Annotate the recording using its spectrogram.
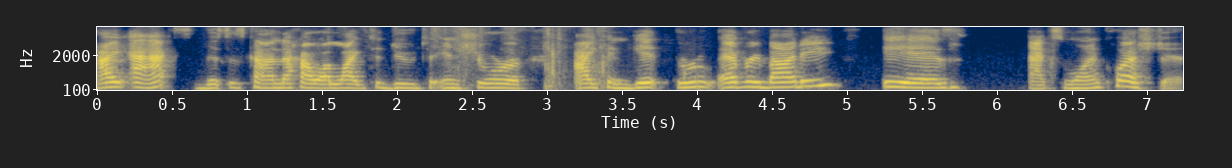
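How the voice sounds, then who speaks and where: A woman with an American accent, medium pitch, ordinary pitch variation and a bright, sharp tone, in a dry, close sound with no echo. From Georgia, US South. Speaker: scholarship program director. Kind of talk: online Q&A session. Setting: video call. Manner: fast.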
